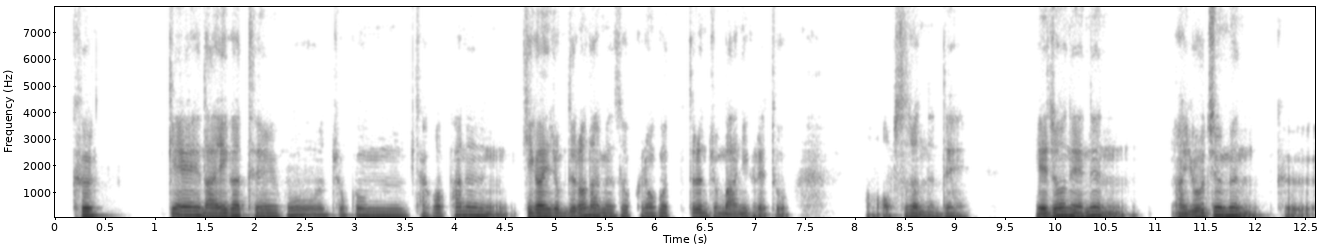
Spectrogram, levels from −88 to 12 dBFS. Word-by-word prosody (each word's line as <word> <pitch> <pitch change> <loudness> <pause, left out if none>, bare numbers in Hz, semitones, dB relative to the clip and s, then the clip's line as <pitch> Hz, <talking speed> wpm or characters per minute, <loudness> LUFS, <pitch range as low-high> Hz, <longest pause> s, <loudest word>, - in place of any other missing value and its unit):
그게 140 +2 0
나이가 120 +4 +3
들고 75 - -2
쪼끔 130 - -2
작업하는 135 +6 -1 0.3
기간이 125 +2 +4
좀 125 -4 -1
늘어나면서 125 +1 0
그런 110 -1 -3
것들은 120 0 -3
좀 110 -2 -6
많이 95 +1 -1
그래도 115 - -8 0.8
어 - - -14
없어졌는데. 95 -2 -4 0.7
예전에는 125 0 +4 0.5
아 105 -3 +1
요즘은 135 +6 +3
그 - - -8
120 Hz, 230 characters per minute, -23 LUFS, 105-135 Hz, 0.8 s, 기간이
